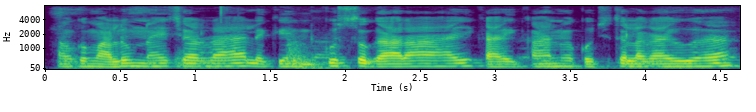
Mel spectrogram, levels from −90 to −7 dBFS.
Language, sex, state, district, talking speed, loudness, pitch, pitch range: Hindi, male, Bihar, Patna, 245 wpm, -17 LUFS, 130 Hz, 125-140 Hz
